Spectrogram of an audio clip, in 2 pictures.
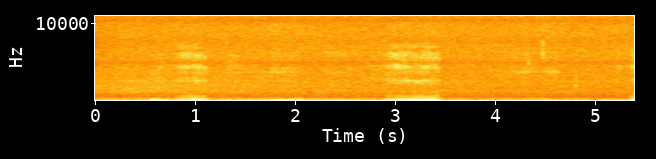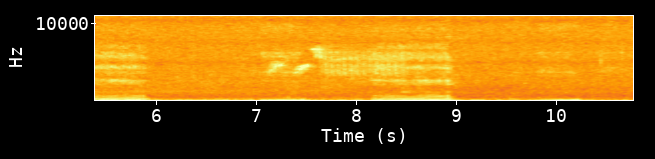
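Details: Two sleeping dogs snoring loudly: low, rattling snores about every 2.5 seconds, roughly 24 a minute, with softer breaths between.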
